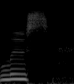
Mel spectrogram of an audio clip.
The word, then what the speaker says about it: Loos: which is L however I myself pronounce my name as if it were spelled loose since most people pronounce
